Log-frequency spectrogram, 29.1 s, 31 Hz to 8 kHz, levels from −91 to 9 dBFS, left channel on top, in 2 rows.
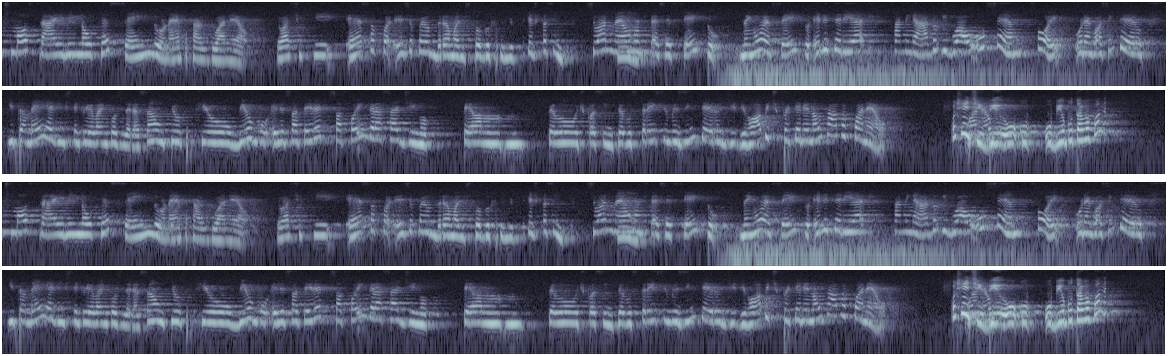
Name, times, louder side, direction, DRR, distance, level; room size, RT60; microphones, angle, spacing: voice 1, 0.0-3.1 3.4-7.1 7.4-10.9 11.2-19.9 20.3-21.1 21.4-25.6 26.6-26.9, left 1 dB, 20° left, 7 dB, 0.9 m, -26 dB
voice 2, 7.7-8.0 26.4-28.4, right 1 dB, 10° right, 9 dB, 1.0 m, -20 dB
Fire, 8.9-14.1, equal, 40° left, 2.2 m, -40 dB
27.0 x 15.0 x 8.0 m, 0.91 s
head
